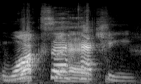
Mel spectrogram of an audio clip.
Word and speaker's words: Waxahachie: Waxahachie.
